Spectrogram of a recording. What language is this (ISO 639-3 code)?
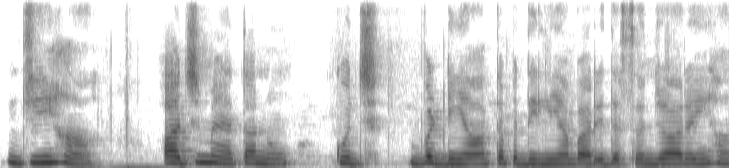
pan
